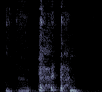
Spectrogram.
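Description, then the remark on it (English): Two sharp coughs in quick succession, preceded by a soft throaty hum and trailing off into a brief rasp. “Excuse me, even if you're fighting off a cough still occasionally, no matter what else is going on in your life, you've been chosen.”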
